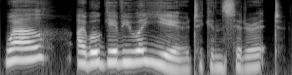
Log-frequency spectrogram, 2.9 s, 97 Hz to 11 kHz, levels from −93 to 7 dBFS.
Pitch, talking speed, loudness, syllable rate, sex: 200 Hz, 205 wpm, -16 LUFS, 4.6 syllables/s, female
